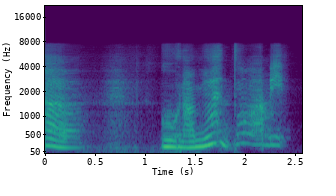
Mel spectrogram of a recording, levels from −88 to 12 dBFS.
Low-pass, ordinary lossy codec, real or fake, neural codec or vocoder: none; none; fake; codec, 16 kHz, about 1 kbps, DyCAST, with the encoder's durations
